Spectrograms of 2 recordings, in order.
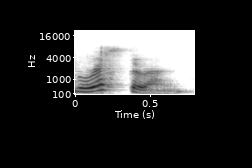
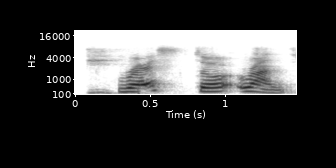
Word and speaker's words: restaurant: Then we have restaurant, restaurant. It has 3 syllables.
